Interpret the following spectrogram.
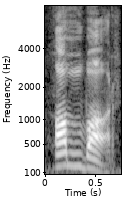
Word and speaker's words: অম্বর: তাহলে এই যে সূত্র এই সূত্র মেনে বলা উচিত ছিল অমর ম দি দত্ত হবে কিন্তু না এখানে কিন্তু ম এবং ব দুটি বর্ণেরই উচ্চারণ আমরা করি অম্বর এটি তো মাঝে রইলো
